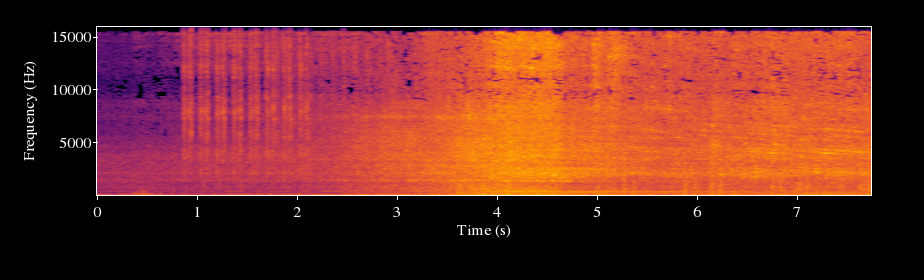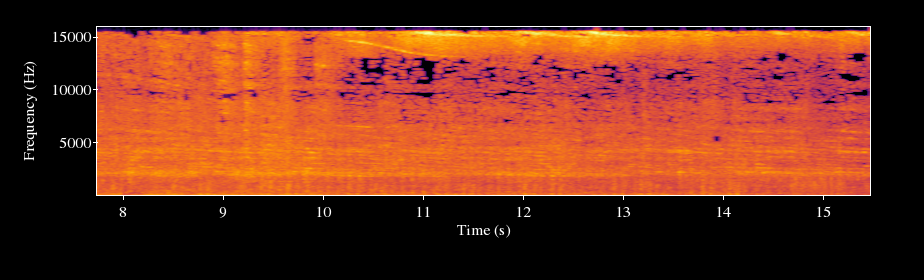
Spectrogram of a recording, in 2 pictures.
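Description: EF81 electric locomotive hauling a container freight train past at speed. The noise builds to its loudest as the locomotive goes by about four seconds in, with a tone that drops slightly in pitch for a couple of seconds. The steady running noise of the container wagons rolling past follows and eases off near the end as the last wagon clears.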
